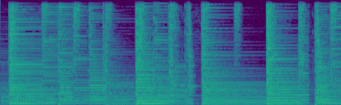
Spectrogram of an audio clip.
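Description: Acoustic guitar strummed in chords. A strong strum comes about once a second, with lighter strokes between, and each chord is left ringing.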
